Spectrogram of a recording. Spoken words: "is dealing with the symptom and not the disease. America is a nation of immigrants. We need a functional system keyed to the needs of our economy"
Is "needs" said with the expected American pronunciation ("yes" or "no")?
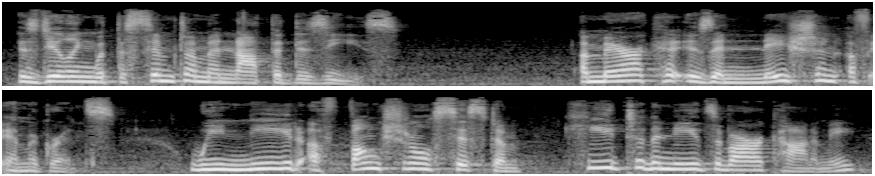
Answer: yes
